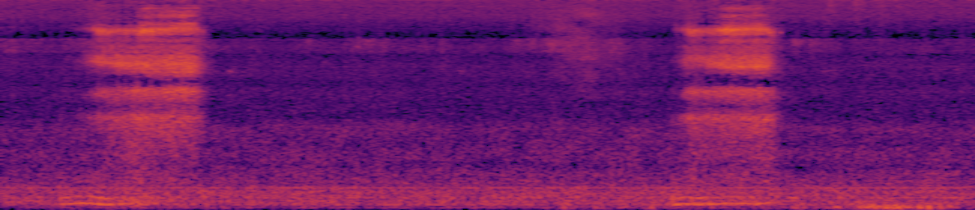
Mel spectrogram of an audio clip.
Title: German Shepherd Snoring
